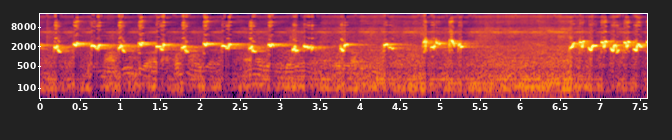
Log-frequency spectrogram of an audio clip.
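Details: Sooty-headed bulbul (trucuk) song used as a lure to make other caged birds answer: long single-line chattering phrase of rapid bubbly whistled notes, about three or four per second, pausing briefly before a faster burst.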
